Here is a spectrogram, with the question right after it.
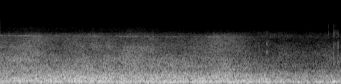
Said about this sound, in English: Austin, who's taking our jet today?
